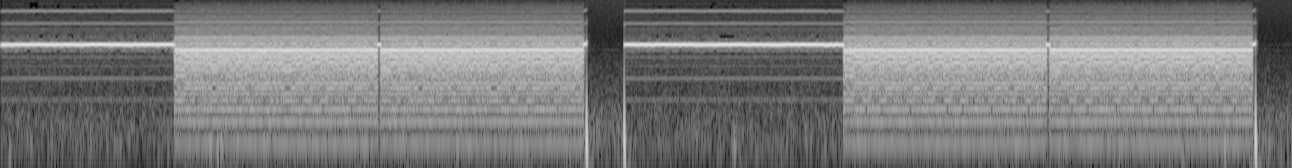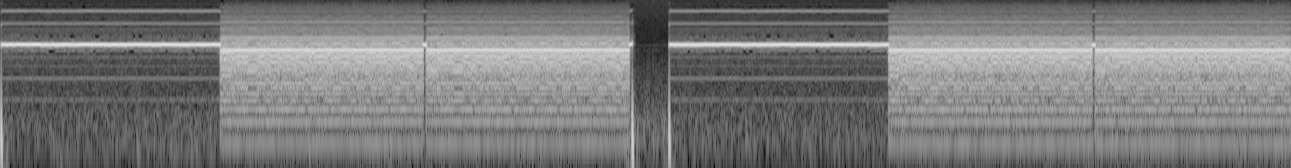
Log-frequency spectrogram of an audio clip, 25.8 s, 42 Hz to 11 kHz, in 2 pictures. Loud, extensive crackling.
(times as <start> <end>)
1.7 6.0, 8.5 12.6, 15.1 19.3, 21.7 25.8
